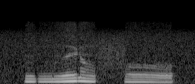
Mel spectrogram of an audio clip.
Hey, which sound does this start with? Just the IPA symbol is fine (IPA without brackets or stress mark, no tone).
ɯ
